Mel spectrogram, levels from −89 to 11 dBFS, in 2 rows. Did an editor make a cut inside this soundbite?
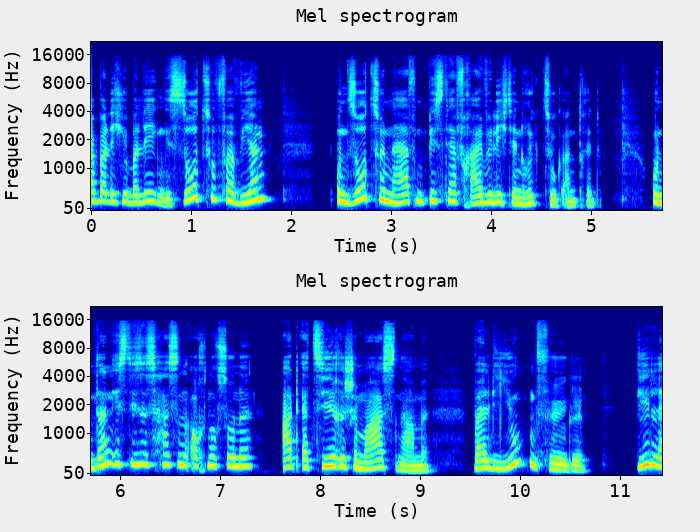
no; 0 cuts

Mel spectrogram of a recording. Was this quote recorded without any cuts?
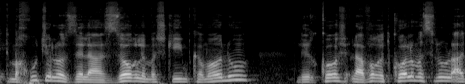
yes; 0 cuts

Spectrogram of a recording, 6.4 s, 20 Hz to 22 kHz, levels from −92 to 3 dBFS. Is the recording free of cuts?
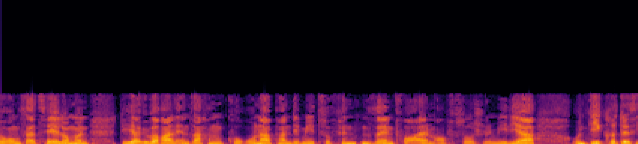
yes; 0 cuts

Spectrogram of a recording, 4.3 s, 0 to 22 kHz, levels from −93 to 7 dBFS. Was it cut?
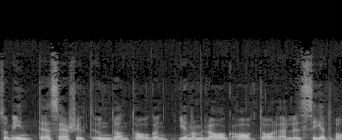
no; 0 cuts

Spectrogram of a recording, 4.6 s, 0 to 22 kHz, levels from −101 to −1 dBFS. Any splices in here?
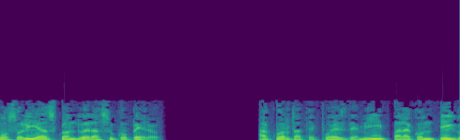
no; 0 cuts

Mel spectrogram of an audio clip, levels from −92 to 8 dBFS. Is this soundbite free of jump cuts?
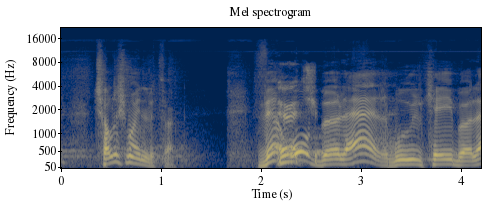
yes; 0 cuts

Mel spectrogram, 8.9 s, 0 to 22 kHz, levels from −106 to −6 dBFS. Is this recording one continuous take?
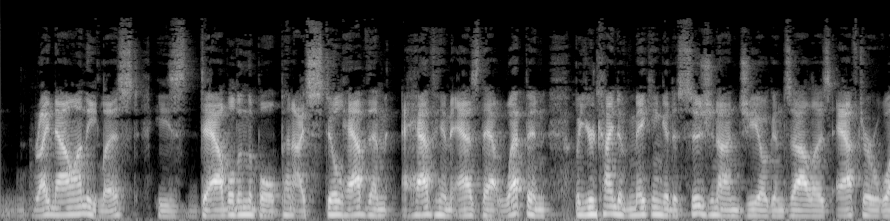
no; 4 cuts; at 1.0 s, 1.5 s, 3.4 s, 6.0 s

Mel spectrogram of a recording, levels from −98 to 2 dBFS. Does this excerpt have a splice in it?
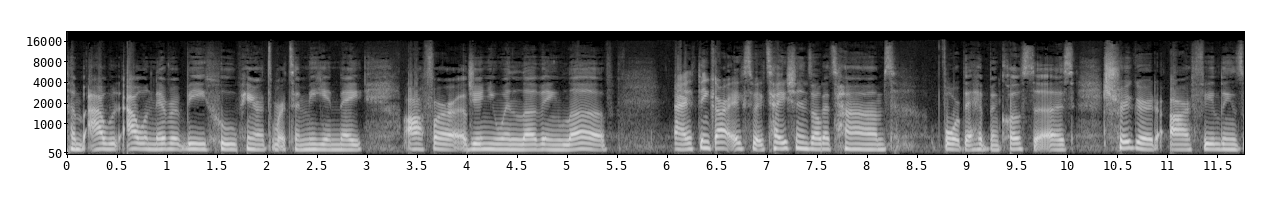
yes; 6 cuts; at 1.7 s, 4.0 s, 6.1 s, 7.5 s, 9.0 s, 10.3 s

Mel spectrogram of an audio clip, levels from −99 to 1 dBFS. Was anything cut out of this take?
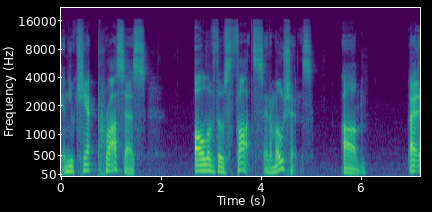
no; 0 cuts

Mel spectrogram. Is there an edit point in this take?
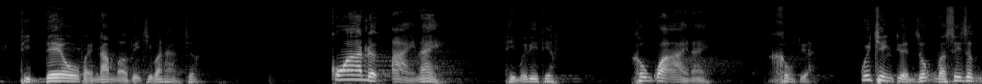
no; 0 cuts

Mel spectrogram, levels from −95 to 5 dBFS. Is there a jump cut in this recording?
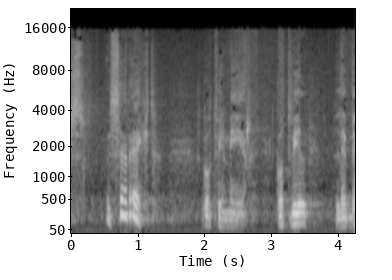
yes; 1 cut; at 2.0 s

